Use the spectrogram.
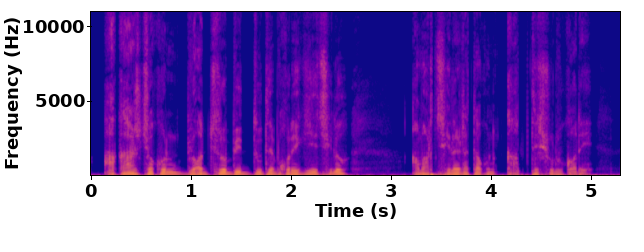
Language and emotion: Bengali, fearful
